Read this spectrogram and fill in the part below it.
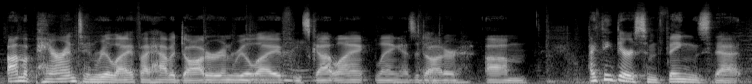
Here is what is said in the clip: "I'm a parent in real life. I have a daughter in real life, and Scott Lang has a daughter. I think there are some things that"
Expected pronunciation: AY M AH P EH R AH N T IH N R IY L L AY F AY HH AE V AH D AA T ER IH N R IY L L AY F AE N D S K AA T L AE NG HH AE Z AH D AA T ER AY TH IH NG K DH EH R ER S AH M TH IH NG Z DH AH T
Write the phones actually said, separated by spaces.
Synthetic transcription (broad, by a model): AY M AH P EH R AH N T IH N R IY L L AY F AY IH V AH D AA T ER IH N R IY L L AY F N S K AA T L AE NG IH Z AH D AA T ER AY TH IH NG K DH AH R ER S AH M TH IH NG Z DH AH T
